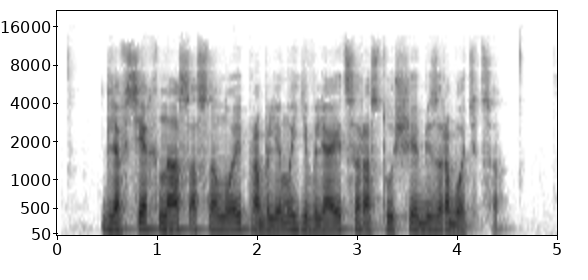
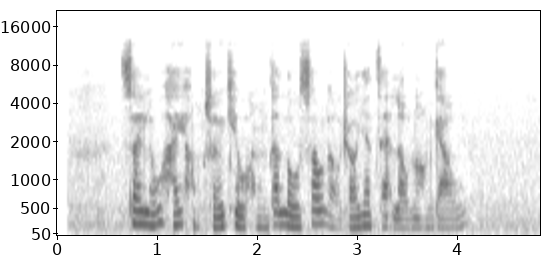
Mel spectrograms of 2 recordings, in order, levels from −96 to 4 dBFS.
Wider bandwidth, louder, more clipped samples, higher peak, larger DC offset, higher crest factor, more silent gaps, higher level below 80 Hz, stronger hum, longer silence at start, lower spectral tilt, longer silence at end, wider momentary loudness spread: about the same, 12 kHz vs 13 kHz; first, -19 LUFS vs -44 LUFS; neither; first, -2 dBFS vs -26 dBFS; neither; about the same, 18 dB vs 20 dB; neither; first, -60 dBFS vs under -90 dBFS; neither; first, 0.45 s vs 0.1 s; first, -6 dB/octave vs -3.5 dB/octave; second, 0.6 s vs 0.75 s; about the same, 9 LU vs 9 LU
